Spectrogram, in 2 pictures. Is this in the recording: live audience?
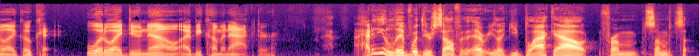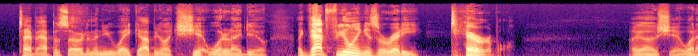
no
